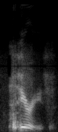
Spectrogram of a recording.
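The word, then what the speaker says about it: Ceres: me about this planet spelled c which is pronounced Series so now I'll share a couple of these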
